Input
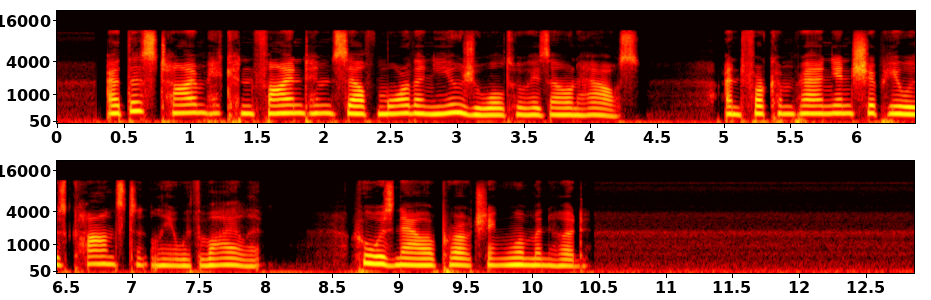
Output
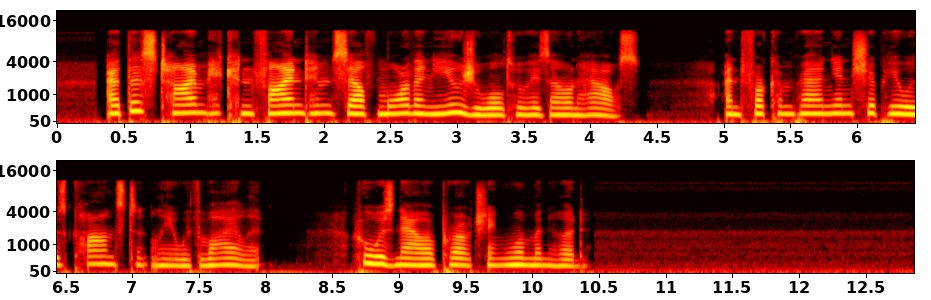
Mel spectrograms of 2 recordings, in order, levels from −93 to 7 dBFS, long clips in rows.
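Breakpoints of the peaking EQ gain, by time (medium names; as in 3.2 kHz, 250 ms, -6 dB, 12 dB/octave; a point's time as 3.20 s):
peaking EQ 2.6 kHz 1.3 oct
3.00 s +11.5 dB
3.68 s +2.5 dB
5.15 s +2.5 dB
5.85 s -9 dB
6.41 s -9 dB
7.16 s +2.5 dB
9.39 s +2.5 dB
9.95 s -6.5 dB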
